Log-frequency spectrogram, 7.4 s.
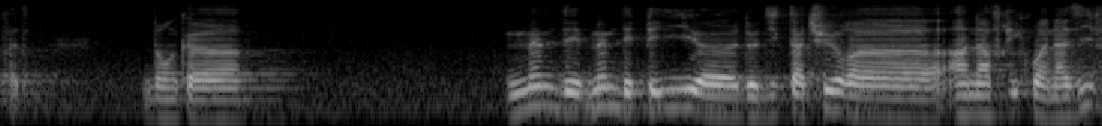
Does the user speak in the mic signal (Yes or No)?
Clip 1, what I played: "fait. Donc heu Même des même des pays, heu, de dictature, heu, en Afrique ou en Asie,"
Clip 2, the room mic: No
